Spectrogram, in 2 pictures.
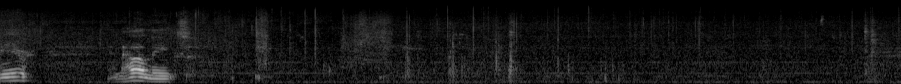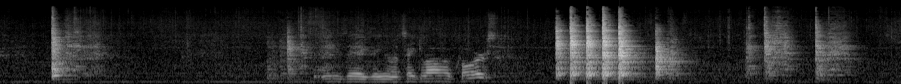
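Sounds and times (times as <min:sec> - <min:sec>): food sizzling on griddle: 0:00.0 - 0:18.0
metal spatula scraping griddle: 0:09.5 - 0:10.2, 0:11.7 - 0:12.6, 0:14.6 - 0:17.8.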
